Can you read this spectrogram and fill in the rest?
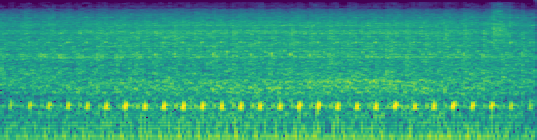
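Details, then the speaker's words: Non-running Mini Cooper S just started with a dead battery, idling before warm-up: lumpy idle with a rhythmic stumble nearly three times a second over a steady drone; definite misfire, cause not yet known. "That's definitely got a misfire, alright."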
